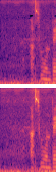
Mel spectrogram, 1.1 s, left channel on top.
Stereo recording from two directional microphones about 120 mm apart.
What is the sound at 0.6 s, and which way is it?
Speech, 5° right (ahead or behind).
